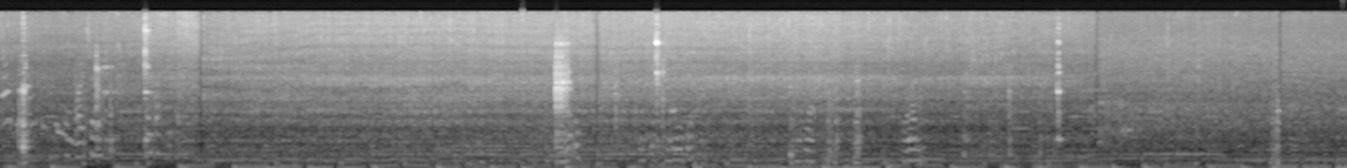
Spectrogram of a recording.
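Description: Eggplant with onions and peppers frying and sizzling in a stainless steel pot while a wooden spatula stirs it, with scattered knocks of the spatula against the pot, the loudest about five and a half seconds in.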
